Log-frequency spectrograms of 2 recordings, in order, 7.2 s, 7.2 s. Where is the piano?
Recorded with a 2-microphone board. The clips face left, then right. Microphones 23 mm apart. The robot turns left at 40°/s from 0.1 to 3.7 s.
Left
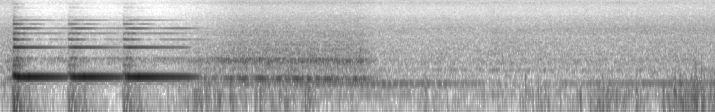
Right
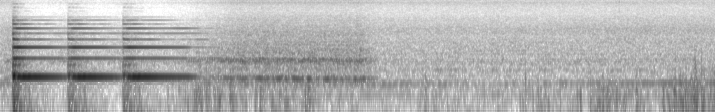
75° right, 0.8 m; by 1.9 s 145° right, 0.8 m.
